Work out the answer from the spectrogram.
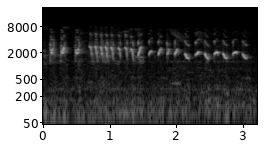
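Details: Cingcoang lure song to make other birds sing: a dense burst of sharp chirps running into a long chain of rolling, wavering whistled notes, steady and rapid throughout.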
